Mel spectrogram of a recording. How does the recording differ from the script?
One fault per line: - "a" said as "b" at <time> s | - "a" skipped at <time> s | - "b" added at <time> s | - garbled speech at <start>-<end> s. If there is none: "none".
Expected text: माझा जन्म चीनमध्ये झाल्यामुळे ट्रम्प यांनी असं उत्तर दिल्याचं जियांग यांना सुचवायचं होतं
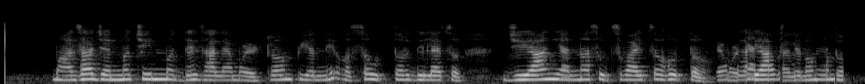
- garbled speech at 7.2-8.5 s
